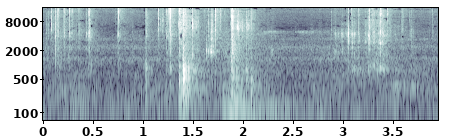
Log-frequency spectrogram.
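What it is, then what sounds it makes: Bar of soap being carved. A small metal blade carves and scrapes a palm-sized solid soap bar, red-striped with a lilac core, held in the hand, as shavings fall off. It makes quiet, crisp, bright scraping and crumbly crackles in quick bursts, with louder, longer scrapes near the middle. Each cut stops short with almost no ring.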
